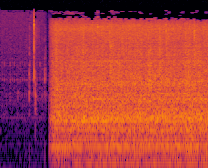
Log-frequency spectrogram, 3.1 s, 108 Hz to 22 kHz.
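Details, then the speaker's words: Whirlpool gas dryer (model LX15501A1) after replacing the thermal sensor switch for a no-flame fault; a couple of faint clicks, then the dryer runs with a steady, even hum and tumble: normal running. "so I just heard everything's working properly now"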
